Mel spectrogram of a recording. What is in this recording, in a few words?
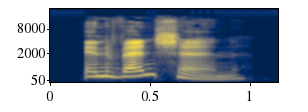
"INVENTION", english; 3000 words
